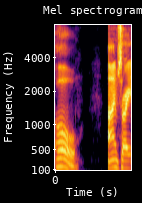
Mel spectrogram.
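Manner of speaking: put-on shy, nervous child voice. Retelling a kid's apology from a door camera video: imitating a shy, nervous kid. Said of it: "gets all, like, really shy and nervous".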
